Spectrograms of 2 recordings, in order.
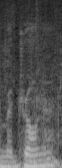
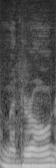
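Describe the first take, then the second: First: The word ends with an added 'ah' vowel. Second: The word ends on the 'n' sound. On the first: "depending on how you choose to pronounce it" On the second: "depending on how you choose to pronounce it"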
